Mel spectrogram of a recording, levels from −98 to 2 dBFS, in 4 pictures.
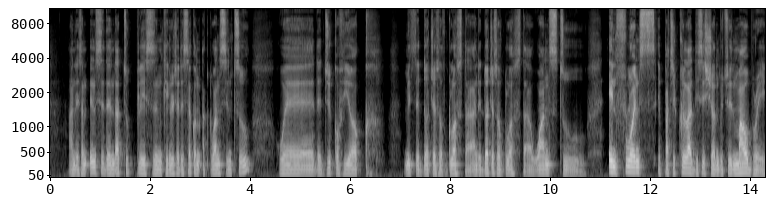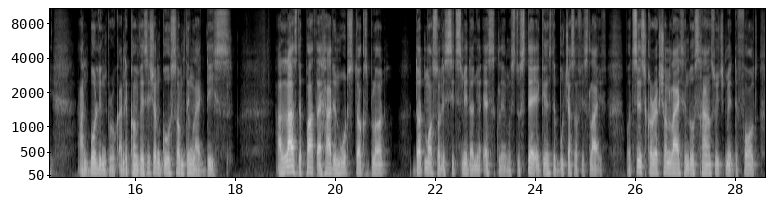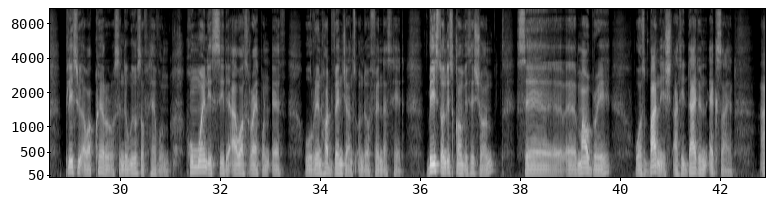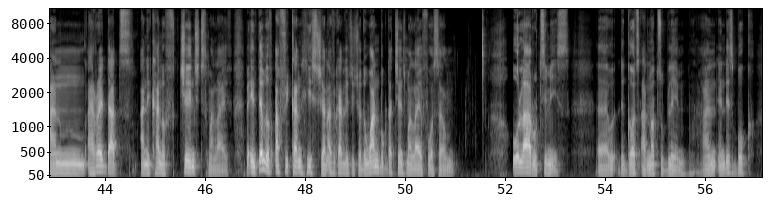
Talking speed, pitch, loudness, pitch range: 170 wpm, 90 Hz, -28 LUFS, 85-95 Hz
